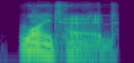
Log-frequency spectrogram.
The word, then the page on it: whitehead: British English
